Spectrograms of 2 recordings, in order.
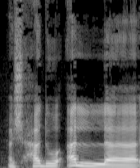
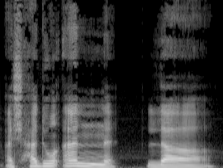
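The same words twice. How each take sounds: First: The n merges into a doubled l sound. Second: The n sound is pronounced before the l. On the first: "نون در لام ادغام میشه و لام مشدد تلفظ میشه" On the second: "اگر ادغام نکنیم"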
